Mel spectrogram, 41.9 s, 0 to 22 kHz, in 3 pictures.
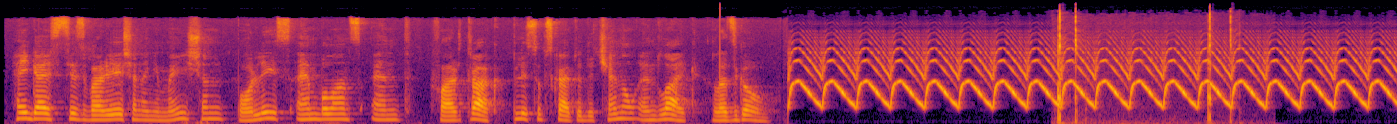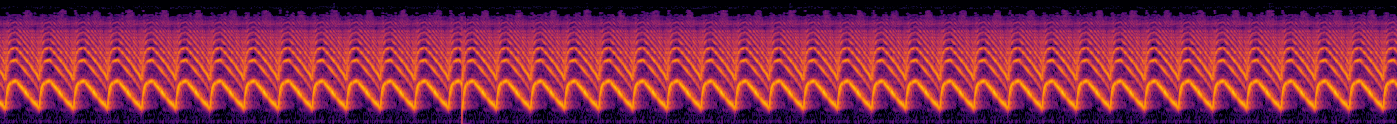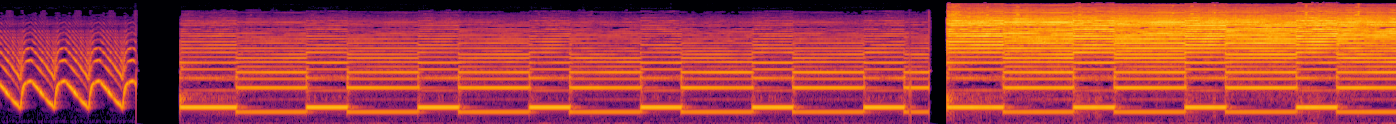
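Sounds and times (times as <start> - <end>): siren yelping: 7.9 - 13.3, 31.2 - 41.9
two-tone hi-lo siren: 7.9 - 41.9
clicks: 10.5 - 12.8.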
